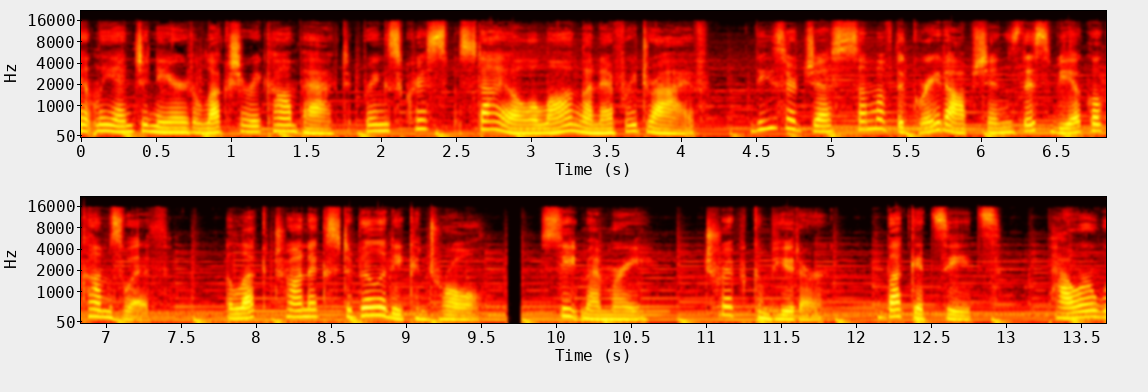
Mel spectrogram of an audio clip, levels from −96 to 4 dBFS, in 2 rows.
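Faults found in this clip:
No faults heard anywhere in the clip. Closing ticket.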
